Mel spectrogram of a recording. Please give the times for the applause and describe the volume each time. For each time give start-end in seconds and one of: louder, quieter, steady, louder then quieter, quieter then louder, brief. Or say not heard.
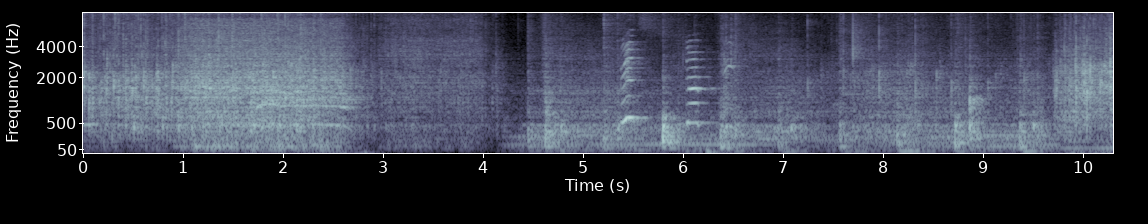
0.0-4.2 quieter
7.2-10.2 brief.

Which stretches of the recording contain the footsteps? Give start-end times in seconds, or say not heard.
4.2-9.8.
